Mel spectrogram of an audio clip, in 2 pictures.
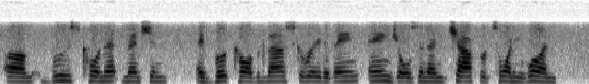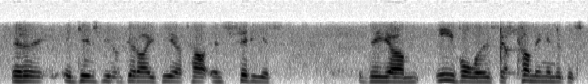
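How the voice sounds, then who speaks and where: A woman with a deep voice speaks over a thin, phone-like line with a faint hiss underneath. She rambles through a personal account, pausing on fillers and restarting words, her pitch staying fairly level. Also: little pitch movement. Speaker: panel guest. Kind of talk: personal account on a group call.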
